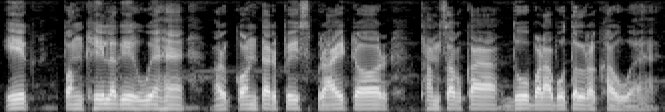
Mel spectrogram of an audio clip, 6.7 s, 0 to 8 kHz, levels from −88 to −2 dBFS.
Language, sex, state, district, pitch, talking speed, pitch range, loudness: Hindi, male, Jharkhand, Deoghar, 105 Hz, 160 wpm, 105-110 Hz, -17 LUFS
